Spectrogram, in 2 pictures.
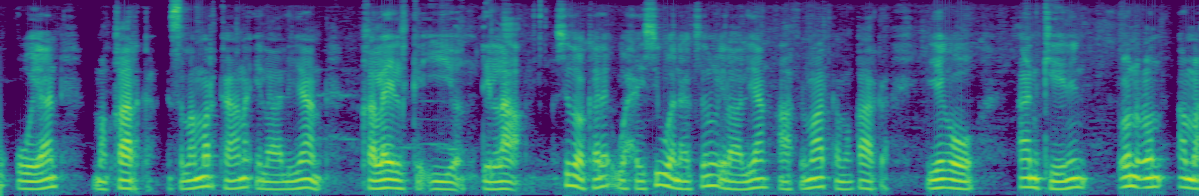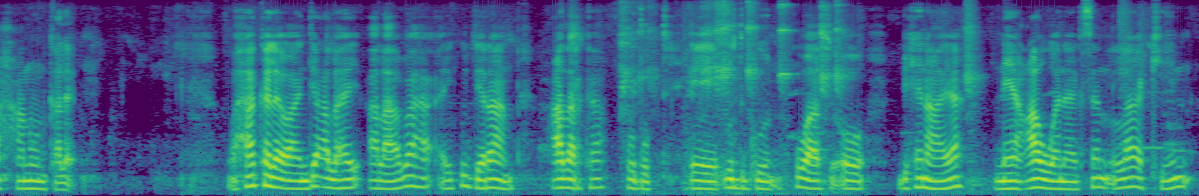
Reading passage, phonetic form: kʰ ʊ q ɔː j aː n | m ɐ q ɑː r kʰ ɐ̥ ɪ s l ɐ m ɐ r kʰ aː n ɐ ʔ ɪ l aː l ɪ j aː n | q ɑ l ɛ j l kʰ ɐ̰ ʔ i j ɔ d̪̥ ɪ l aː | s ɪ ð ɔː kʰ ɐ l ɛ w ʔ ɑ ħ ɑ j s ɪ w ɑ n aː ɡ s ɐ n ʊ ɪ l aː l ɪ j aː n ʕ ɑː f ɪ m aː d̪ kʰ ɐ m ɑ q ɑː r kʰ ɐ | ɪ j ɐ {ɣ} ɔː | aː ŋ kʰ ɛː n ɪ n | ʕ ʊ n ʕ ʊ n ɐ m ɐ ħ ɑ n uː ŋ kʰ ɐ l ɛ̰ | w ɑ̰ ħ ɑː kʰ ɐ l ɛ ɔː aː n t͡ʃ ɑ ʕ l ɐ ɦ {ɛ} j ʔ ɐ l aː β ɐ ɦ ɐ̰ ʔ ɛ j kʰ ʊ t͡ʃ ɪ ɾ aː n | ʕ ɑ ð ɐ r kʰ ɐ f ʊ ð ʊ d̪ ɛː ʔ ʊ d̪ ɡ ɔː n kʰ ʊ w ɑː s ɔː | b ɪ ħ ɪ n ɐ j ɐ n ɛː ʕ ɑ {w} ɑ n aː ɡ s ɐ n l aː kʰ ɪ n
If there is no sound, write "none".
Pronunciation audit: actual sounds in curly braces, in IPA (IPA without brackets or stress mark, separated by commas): ɣ, ɛ, w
